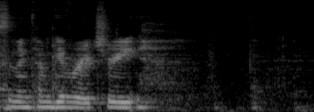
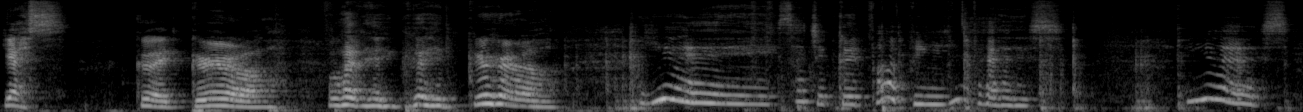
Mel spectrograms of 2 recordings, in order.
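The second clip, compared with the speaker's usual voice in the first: squeaky praising a dog; 6 semitones higher, much slower than usual. Real, not acted. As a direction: coo praise at the puppy. Praising puppy after quiet.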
